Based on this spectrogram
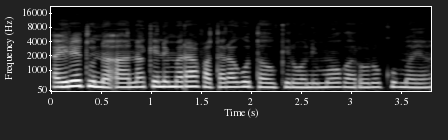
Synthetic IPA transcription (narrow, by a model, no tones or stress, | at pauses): ajɾetunaʔanakenemaɾafataɾaɡotaokeɾonimoɣaɾoɾokumaja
